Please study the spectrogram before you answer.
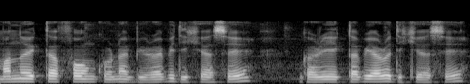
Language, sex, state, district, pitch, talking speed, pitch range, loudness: Nagamese, male, Nagaland, Dimapur, 120 Hz, 180 wpm, 115-130 Hz, -17 LUFS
